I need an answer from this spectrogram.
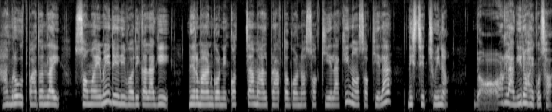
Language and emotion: Nepali, fearful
